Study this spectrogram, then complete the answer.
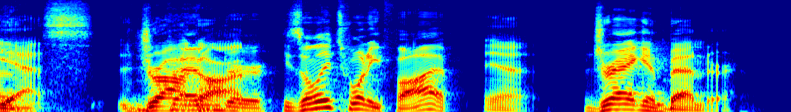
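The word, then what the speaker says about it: Dragan Bender: They spell it Dragan. It's like Dragon. Yes. Dragon. Bender.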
